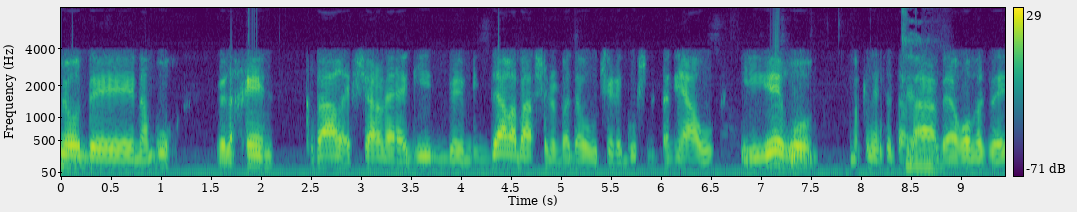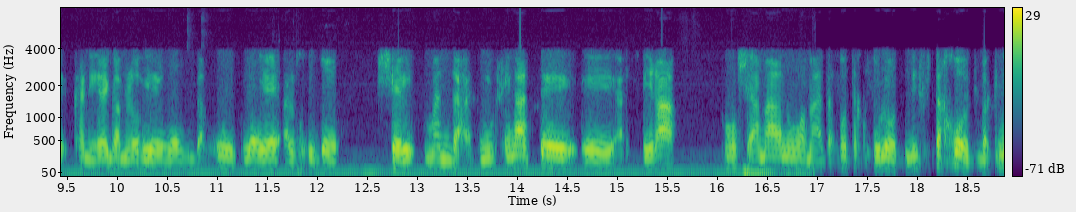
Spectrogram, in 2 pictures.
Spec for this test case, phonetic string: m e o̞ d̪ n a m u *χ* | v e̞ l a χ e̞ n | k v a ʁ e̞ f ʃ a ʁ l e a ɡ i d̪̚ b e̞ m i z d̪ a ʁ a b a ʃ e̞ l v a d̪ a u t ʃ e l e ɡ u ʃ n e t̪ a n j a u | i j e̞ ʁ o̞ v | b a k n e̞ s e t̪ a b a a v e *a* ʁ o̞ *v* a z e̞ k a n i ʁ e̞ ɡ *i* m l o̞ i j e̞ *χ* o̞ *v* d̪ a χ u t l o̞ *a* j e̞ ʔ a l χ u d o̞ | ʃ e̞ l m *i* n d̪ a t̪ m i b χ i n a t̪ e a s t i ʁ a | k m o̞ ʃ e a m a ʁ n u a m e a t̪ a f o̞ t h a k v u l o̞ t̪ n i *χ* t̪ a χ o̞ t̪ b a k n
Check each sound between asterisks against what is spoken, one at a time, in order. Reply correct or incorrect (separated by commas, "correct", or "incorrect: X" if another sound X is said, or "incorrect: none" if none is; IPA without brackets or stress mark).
correct, correct, correct, incorrect: a, incorrect: ʁ, correct, incorrect: i, incorrect: a, incorrect: f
